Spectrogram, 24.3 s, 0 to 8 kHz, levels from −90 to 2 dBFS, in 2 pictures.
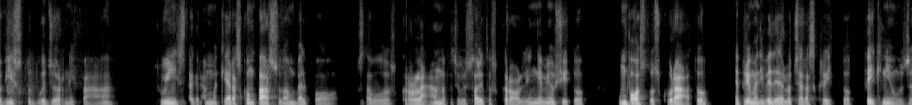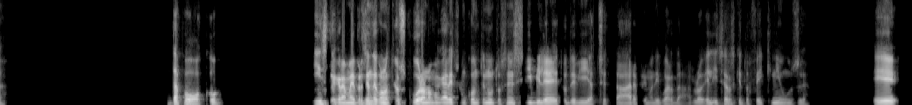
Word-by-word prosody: ho - - -6
visto 105 -1 -11
2 100 0 -11
giorni 100 0 -12
fa, 100 +4 -17 0.5
su 110 - -9
Instagram, 95 +1 -8
che 105 - -9
era 105 +1 -1
scomparso 120 +2 -2
da 100 - -10
un 100 - -10
bel 100 0 -10
po', 90 -2 -18 0.2
stavo 100 -3 -16
scrollando, 95 +3 -7
facevo 95 0 -20
il 100 - -18
solito 100 0 -5
scrolling, 90 +6 -10
e - - -6
mi 125 -4 -9
è - - -6
uscito 110 -4 -11 0.4
un 140 +1 -2
post 125 -2 0
oscurato 110 - -3 0.3
e - - -8
prima 150 -8 -1
di 110 - -7
vederlo 115 -4 -3
c'era 105 -2 -9
scritto 95 -2 -14
fake 130 -4 -3
news. 95 -1 -9 2.2
Da - - +5
poco. - - +2 1.2
Instagram, 115 -8 +5
hai 120 - +10
presente 170 +9 +6
quando 135 -4 +7
ti - - -10
oscurano, 125 -1 +7
magari 120 +2 +4
c'è 125 - -21
un 105 - -13
contenuto 115 +1 -3
sensibile 115 -4 +1
e - - -4
tu - - -18
devi 105 -2 -7
accettare 100 -1 -10
prima 95 0 -22
di 100 0 -15
guardarlo, 95 +3 -14
e 150 - -11
lì 140 0 -10
c'era 115 -5 -9
scritto 135 +6 -17
fake 105 -6 -16
news. 95 -2 -13 0.9
E 125 -1 +6
105 Hz, 155 wpm, -23 LUFS, 100-120 Hz, 2.2 s, hai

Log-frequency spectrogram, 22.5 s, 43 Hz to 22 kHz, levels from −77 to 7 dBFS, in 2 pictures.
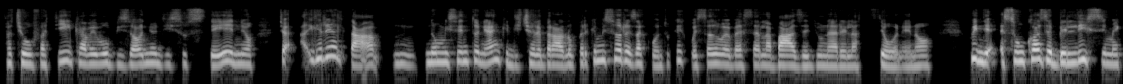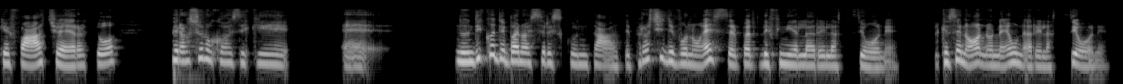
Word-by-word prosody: facevo 210 -1 0
fatica, 210 +4 -3
avevo 200 +1 +1
bisogno 190 +2 -1
di 195 -1 -11
sostegno. 200 +2 -1 0.2
Cioè - - -1
a - - -8
in 260 +3 0
realtà, 255 - +2
mhmm, 200 -1 -8
non 220 +1 +1
mi 225 - +1
sento 235 +2 -1
neanche 230 +2 0
di 175 -1 -9
celebrarlo, 190 -1 +1
perché 210 +5 -4
mi 255 - +2
son 275 +2 +2
resa 210 -5 +1
conto 175 0 -9
che 250 +2 -7
questa 175 -3 -5
dovrebbe 190 -2 0
essere 185 +1 -5
la 180 - 0
base 175 -1 +5
di 175 +1 -11
una 175 -1 0
relazione, 170 -1 -2
no, 175 +1 -4 0.3
quindi 255 -6 +6
e - - -2
son 235 -1 +3
cose 270 -1 +7
bellissime 215 -1 +2
che 210 +1 0
fa, 185 -1 +6
certo, 195 +2 -1 0.5
però 255 -3 +1
sono 275 +3 -1
cose 220 -3 -5
che 200 -3 -6 0.5
ehm, - - -5 0.9
non 230 -2 +4
dico 305 +9 +2
debbano 240 -7 +4
essere 220 0 -4
scontate 190 -3 -5
però 230 +10 -3
ci 285 +2 -2
devono 205 -6 -1
essere 205 -8 +2
per 195 +1 0
definirla 195 -2 -1
relazione, 175 -3 -5 0.3
perché 190 +5 -2
se 245 +5 +1
no, 215 - +4
non 185 -4 -2
è 170 - -1
una 205 -5 0
relazione. 165 - -4
200 Hz, 170 wpm, -22 LUFS, 180-225 Hz, 0.9 s, cose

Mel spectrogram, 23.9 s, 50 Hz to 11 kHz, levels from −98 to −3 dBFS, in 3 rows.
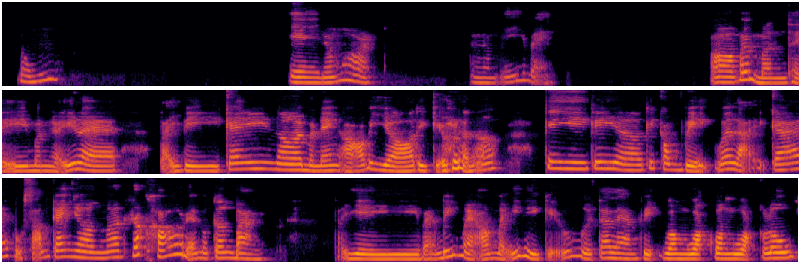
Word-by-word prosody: Đúng. 255 +6 -6 2.3
Yeah, 205 -2 -1
đúng 205 +5 -3
rồi. 240 -6 -3 1.0
Mình 200 -3 -9
đồng 190 -1 -9
ý 215 +3 -9
với 275 - -9
bạn. - - -12 1.6
Ờ, 210 +1 +2
với 300 +1 +2
mình 185 -5 -2
thì 185 -2 0
mình 190 0 -3
nghĩ 180 +6 +1
là 190 -6 +2 0.4
tại 185 0 -3
vì 185 -1 +2
cái 255 +2 0
nơi 225 -1 +3
mình 200 -3 -1
đang 195 +2 +1
ở 180 0 0
bây 250 -3 -2
giờ 185 -3 +3
thì 195 -2 +3
kiểu - - +2
là 275 - +6
nó 230 +9 -2 0.5
cái 265 -2 +1
cái, 270 -1 +1
ơ, 215 -3 0
cái 270 - -5
công 230 -2 -1
việc 195 -4 +2
với 240 +3 0
lại - - -2
cái 230 +4 0
cuộc - - -5
sống 245 +2 -4
cá 260 -1 +2
nhân 230 -4 +1
á 245 +1 +1
rất 325 +1 +3
khó 330 +8 +2
để 200 - +1
mà 210 - -2
cân 220 0 0
bằng. 195 -3 -1 0.7
Tại - - -9
vì 180 -1 +2
bạn 180 +4 -3
biết 270 +7 0
mà, - - +1
ở 175 - -1
Mỹ 205 +7 -2
thì, 185 -4 +2
kiểu, 240 - -5
người 210 -11 -2
ta 215 +3 -2
làm 200 -3 -1
việc - - -1
quần 190 -1 +3
quật, 185 -1 +6
quần 195 -2 +2
quật 185 -1 +4 0.2
luôn 220 +4 +5
210 Hz, 170 wpm, -31 LUFS, 190-245 Hz, 2.3 s, là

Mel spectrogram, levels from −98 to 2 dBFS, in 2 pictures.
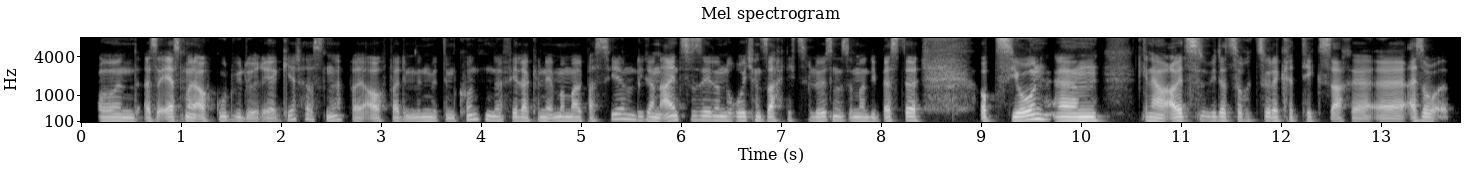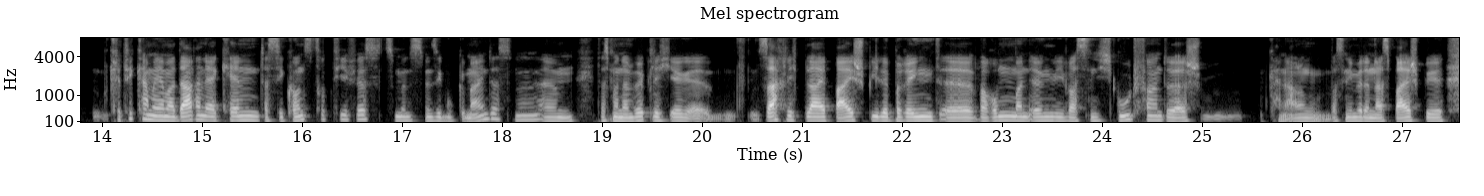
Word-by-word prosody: Und, 115 -1 -2
also, 105 0 -1
erstmal 120 -1 +2
auch 125 +5 -1
gut, 130 +1 -5
wie 120 - -5
du 100 -1 -6
reagiert 145 +10 -6
hast, 145 - -7
ne, 145 +3 -4
weil - - -4
auch - - -1
bei - - -5
dem - - -5
n 115 - -2
mit 115 -1 -5
dem 105 +1 -6
Kunden, 150 -3 -4
Fehler 120 -3 -2
können 120 +1 -5
ja 105 - -2
immer 125 +3 -1
mal 115 -2 -1
passieren, 165 +10 -4
und 150 -3 -6
die - - -7
dann 125 -3 -1
einzusehen 140 +1 0
und 130 -1 0
ruhig 130 +1 -2
und 125 - -2
sachlich 125 0 -2
zu 125 - -6
lösen, 130 +2 0
ist 125 - -6
immer 120 0 -1
die 115 - -5
beste 125 +2 +1 0.6
Option. 130 +7 +6
Ähm, 125 0 +7 0.4
genau, 120 -4 +2
aber - - +6
jetzt 130 +1 +5
wieder 130 0 -1
zurück 125 -1 -3
zu 130 - 0
der 115 - +1
Kritik 125 +2 -8
Sache. 105 +1 0 0.2
Äh, 100 -1 +1
also, 125 0 0 0.5
Kritik 185 - -9
kann 170 - 0
man 145 - +3
ja 135 - +3
immer 130 -2 +3
daran 140 +4 +5
erkennen, 135 +1 0
dass 120 -2 -1
sie 120 - -4
konstruktiv 150 +5 -6
ist, 160 0 -5
zumindest 125 0 -4
wenn 120 - -2
sie 120 0 -4
gut 115 +1 -11
gemeint 155 +7 -3
ist, 175 -5 -9
ne? 145 +2 -5
Ähm, 115 0 -3 0.2
dass 120 0 -7
man 125 - +2
dann 115 0 +1
wirklich 130 -1 -2
ir 120 -3 -1
ähm, - - -14
f - - -20
sachlich 140 -1 +4
bleibt, 125 -1 +4
Beispiele 130 0 +3
bringt, 125 0 +2
äh, 115 0 +1
warum 120 +4 0
man 125 -1 +1
irgendwie 120 0 -1
was 115 0 +2
nicht 115 -1 -6
gut 145 +3 0
fand, 140 -2 -4
oder 110 -1 +1
sch 115 - -4 0.7
keine - - -8
Ahnung, 110 +1 -4
was 115 +1 0
nehmen 115 0 0
wir 115 - 0
denn 110 -1 +1
als 105 - +2
Beispiel? 115 +1 +2
125 Hz, 215 wpm, -25 LUFS, 115-135 Hz, 0.7 s, Ähm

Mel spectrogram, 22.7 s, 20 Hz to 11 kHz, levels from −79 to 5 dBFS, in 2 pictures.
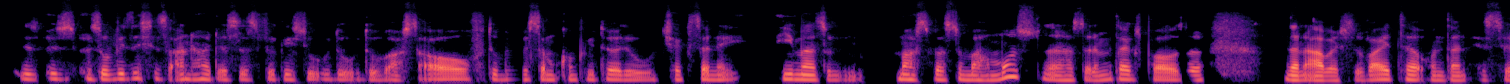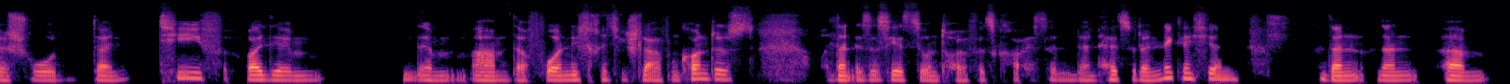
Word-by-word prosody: es 155 -2 -2
ist 165 -1 -1
so 155 -1 0
wie 165 - +3
sich 180 +1 -3
das 170 -3 -6
anhört, 155 0 -1
ist 140 - -2
es 145 - -5
wirklich 150 -2 -3
so, 155 - -5
du 75 - -4
du 70 -1 -4
wachst - - -1
auf, 80 +1 +4
du 150 - -3
bist 150 0 -5
am 145 - 0
Computer, 75 - -1
du 70 0 -2
checkst - - -6
deine 75 0 +1 0.3
E-Mails 145 -3 +4
und 135 -1 -8 0.2
machst, 150 -3 +1
was 145 -2 +1
du 150 - -2
machen 135 -1 0
musst 220 +1 +2
und - - 0
dann 130 - +2
hast 130 0 -3
du - - 0
deine 130 +2 -1
Mittagspause 140 - +2 0.7
und - - -3
dann 135 - +8
arbeitest 125 -1 +5
du - - -4
weiter 145 -1 +5
und 130 -1 -4
dann 130 +1 +1
ist 135 - -8
ja 130 - -1
schon 130 0 -3 0.2
dein 145 +5 -1 0.2
Tief, 190 -3 -2
weil 140 -1 +8
du 140 - -1
ja 135 - 0
am 130 +1 -9 0.6
im 130 - -5
Abend 130 -1 0
davor 135 -1 +3
nicht 140 0 -3
richtig 145 +1 -5
schlafen 135 +1 0
konntest. 160 -4 +1 0.5
Und - - -15
dann 130 - +5
ist 140 - -4
es 135 - -2
jetzt 140 -2 +1
so 70 - -1
'n 65 - -4
Teufelskreis, - - -7
dann 65 0 -9
dann 125 - -6
hältst 145 +1 -1
du 145 - -7
dein 130 +2 0
Nickerchen, 170 - +1 0.6
dann 130 0 +4
dann, 130 0 -1 0.2
ähm, 130 0 +4
135 Hz, 200 wpm, -25 LUFS, 130-150 Hz, 0.7 s, dann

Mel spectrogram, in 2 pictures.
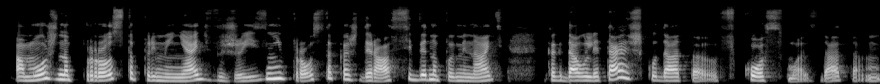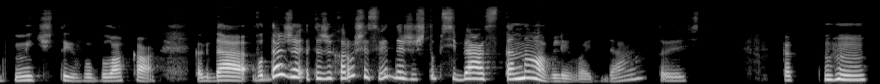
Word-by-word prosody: А - - +3
можно 230 +4 +4 0.2
просто 205 +7 +2
применять 175 +3 0
в 190 -3 -12
жизни, 185 - +1
просто 215 - -2
каждый 230 -8 -3
раз 165 +2 +1
себе 225 -3 +1
напоминать, 180 -3 -1 0.4
когда 185 -1 +2
улетаешь 185 - +2
куда-то 175 -2 -1
в - - -18
космос, 185 -1 -2
да, - - -2
там, 80 +1 -10
в - - -6
мечты, 190 -2 -3
в 160 +1 -12
облака, 170 0 -2 0.4
когда 180 +2 +4
вот 210 +1 -2
даже 395 -2 +6
это 280 -4 0
же 280 +1 0
хороший 340 +5 0
совет, 330 +3 -4
даже 275 -5 0
чтоб 245 +4 -7
себя 265 +1 +3
останавливать, 245 - +1
да, 175 - -10 0.2
то - - -6
есть, 170 +1 -10 0.8
как 195 -1 -5 0.3
Мгм. 220 -1 +2
195 Hz, 130 wpm, -16 LUFS, 175-250 Hz, 0.8 s, даже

